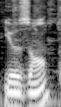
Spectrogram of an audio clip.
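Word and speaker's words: yüz on: É um dos legados que o baiano deixou, a pronúncia de como se dizer 110 em turco, Yuzon.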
